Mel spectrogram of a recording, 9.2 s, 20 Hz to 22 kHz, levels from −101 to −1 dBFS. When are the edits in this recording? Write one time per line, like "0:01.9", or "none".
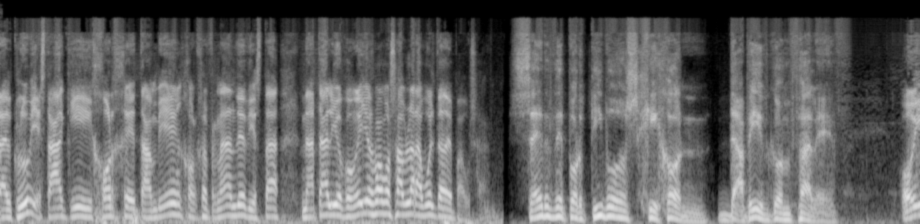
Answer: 0:07.1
